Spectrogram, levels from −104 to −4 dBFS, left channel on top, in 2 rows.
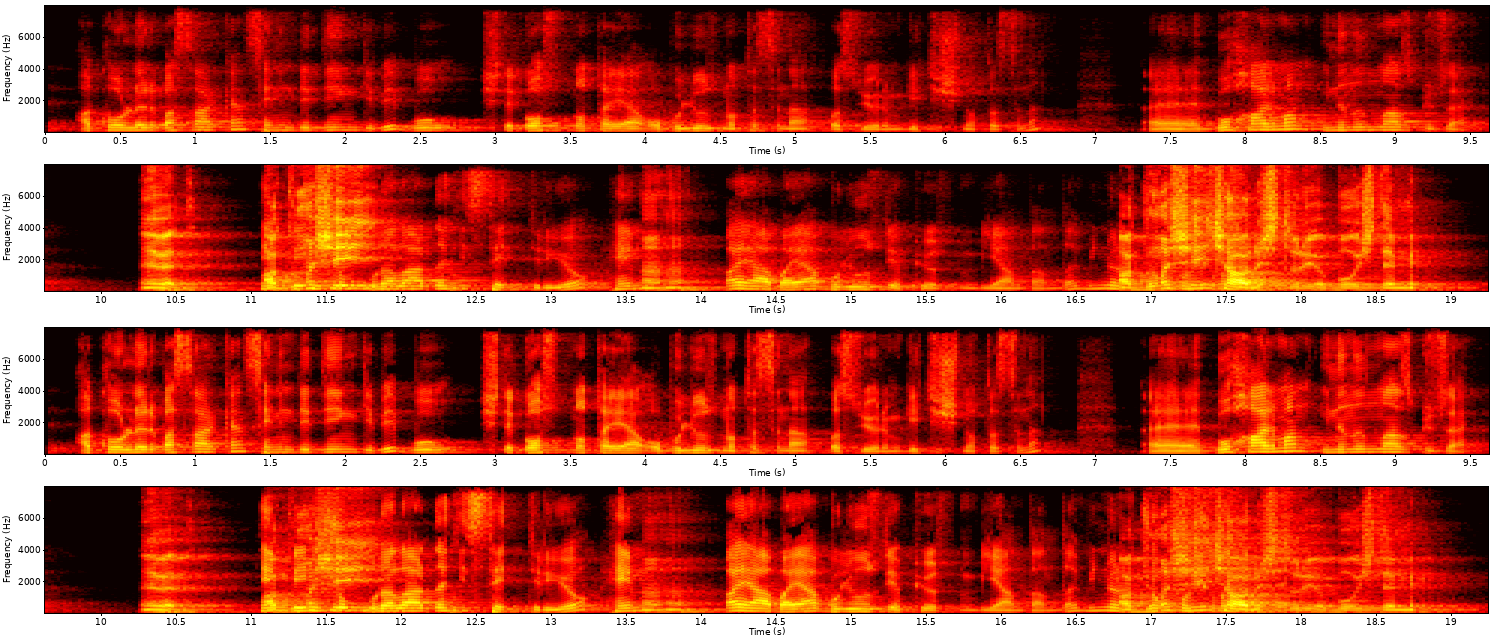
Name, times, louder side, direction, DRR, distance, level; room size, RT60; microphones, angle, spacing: voice 1, 0.2-6.6 7.3-9.5 11.0-13.7 14.1-17.5, right 3 dB, 45° right, 13 dB, 0.8 m, -38 dB
voice 2, 11.0-11.8 13.6-13.9 16.8-18.7, left 3 dB, 35° left, 6 dB, 2.0 m, -32 dB
22.0 x 18.0 x 8.3 m, 1.2 s
head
